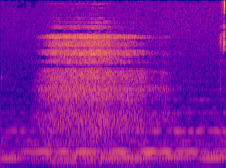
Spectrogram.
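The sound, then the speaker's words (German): A deep breath in draws as a long, soft, airy rush of air that swells and then fades, over a quiet steady background drone. “Noch einmal atme tief ein”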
